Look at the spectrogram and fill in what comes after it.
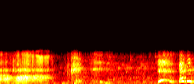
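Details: Two people in a late-night burping contest, one shaking her belly: a long, rumbling, gurgly belch, then shorter throaty burps, with voices around; deliberate burping.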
